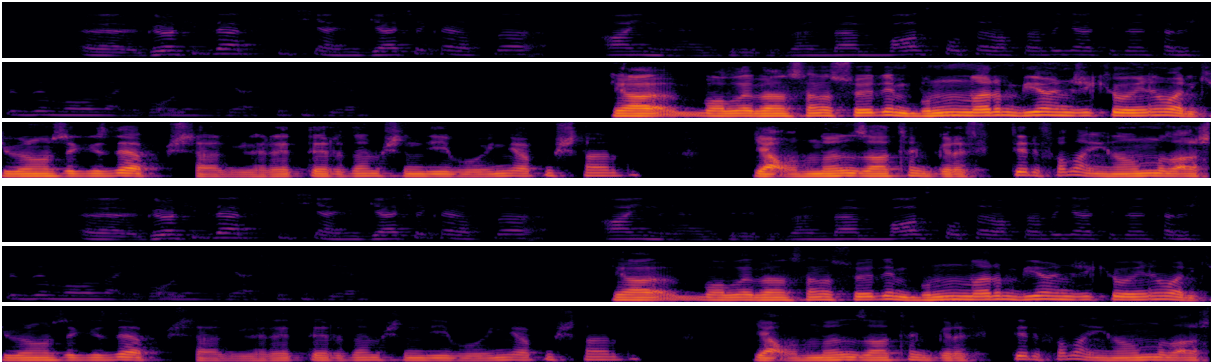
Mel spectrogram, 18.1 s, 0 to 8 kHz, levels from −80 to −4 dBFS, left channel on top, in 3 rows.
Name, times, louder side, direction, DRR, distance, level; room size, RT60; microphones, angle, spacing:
voice 1, 0.4-7.9, right 1 dB, 10° right, 7.3 m, -59 dB
voice 2, 9.1-15.2 15.9-18.1, left 4 dB, 70° left, 0.6 m, -31 dB
head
